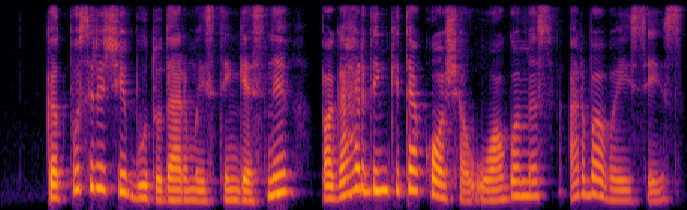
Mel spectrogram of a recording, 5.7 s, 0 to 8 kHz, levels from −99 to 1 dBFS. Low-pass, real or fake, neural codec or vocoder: 7.2 kHz; real; none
